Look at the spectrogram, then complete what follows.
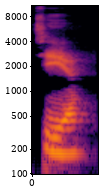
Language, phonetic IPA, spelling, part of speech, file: Russian, [tʲe], те, determiner / pronoun, Ru-те.ogg
- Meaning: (determiner) inflection of тот (tot): 1. nominative plural 2. inanimate accusative plural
